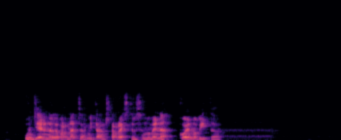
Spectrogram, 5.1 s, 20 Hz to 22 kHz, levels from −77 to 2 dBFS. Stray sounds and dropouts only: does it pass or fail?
pass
